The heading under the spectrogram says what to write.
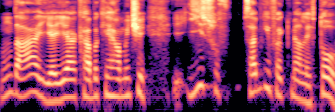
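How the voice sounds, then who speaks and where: In a very clean recording with a silent background, a man with a high pitch talks very fast, using ordinary pitch variation. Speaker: podcast host, law professor and lawyer. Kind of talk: casual chat.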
